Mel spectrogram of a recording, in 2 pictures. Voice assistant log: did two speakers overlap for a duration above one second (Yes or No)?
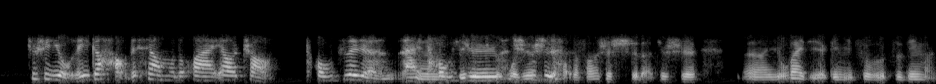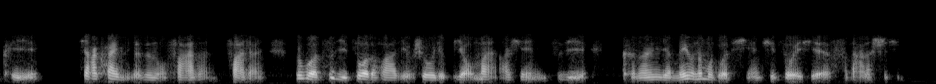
Yes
